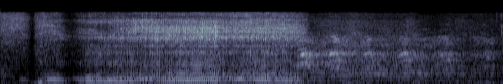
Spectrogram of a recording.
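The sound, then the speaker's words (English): A low, throaty grunt rumbles for about a second, gravelly and drawn out, then trails off into faint breathy noises. “Is that oh. grunting noise a good one?”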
